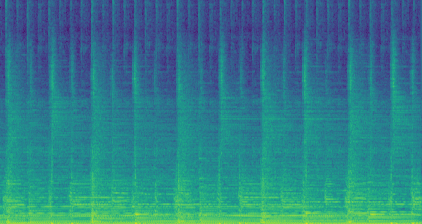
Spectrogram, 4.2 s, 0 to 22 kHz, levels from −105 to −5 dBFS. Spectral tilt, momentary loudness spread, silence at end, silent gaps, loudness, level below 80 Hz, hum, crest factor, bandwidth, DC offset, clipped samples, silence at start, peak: -5 dB/octave; 2 LU; 0 s; none; -21 LUFS; -28 dBFS; none; 18 dB; over 20 kHz; under 0.1%; under 0.1%; 0 s; -2 dBFS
